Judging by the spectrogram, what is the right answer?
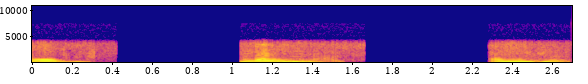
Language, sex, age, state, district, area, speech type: Kannada, female, 18-30, Karnataka, Mysore, urban, conversation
